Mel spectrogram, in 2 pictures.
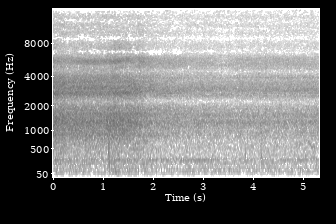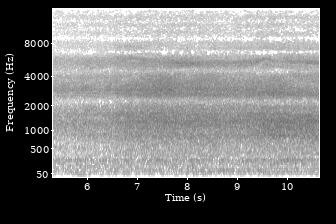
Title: Hp pavilion x360 convertible 2 in 1 laptop - loud fan noise pt2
